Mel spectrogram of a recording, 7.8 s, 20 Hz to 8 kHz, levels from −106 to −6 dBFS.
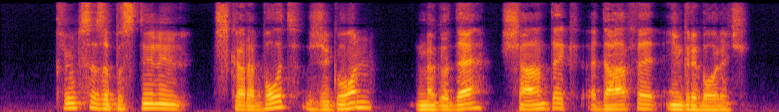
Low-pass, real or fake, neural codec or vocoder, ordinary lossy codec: none; fake; codec, 16 kHz, 1.1 kbps, Voila-Tokenizer; none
